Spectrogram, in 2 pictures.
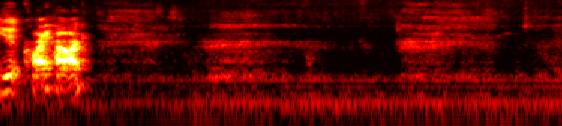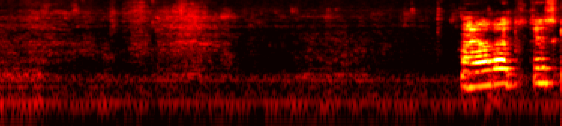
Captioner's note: breathing sounds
